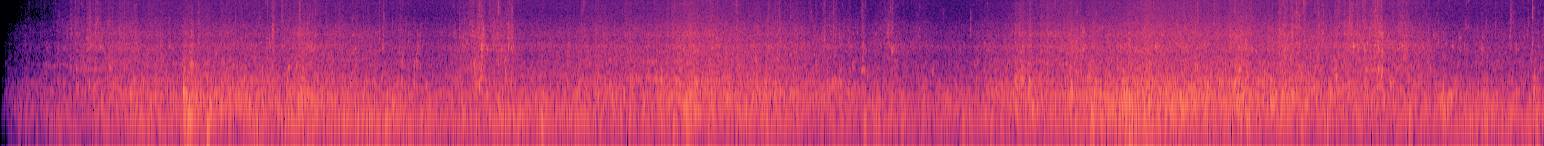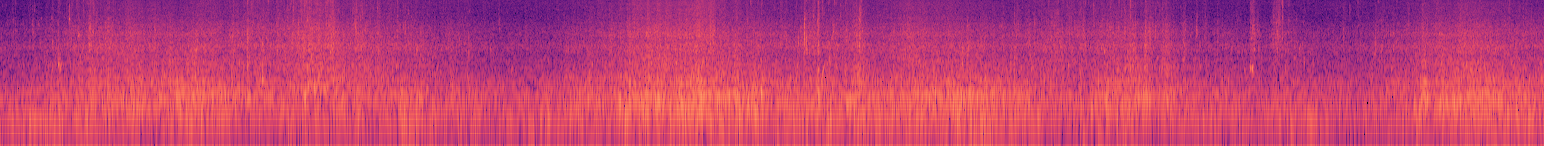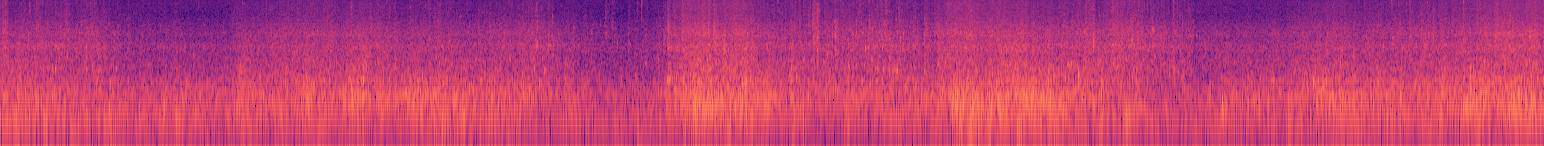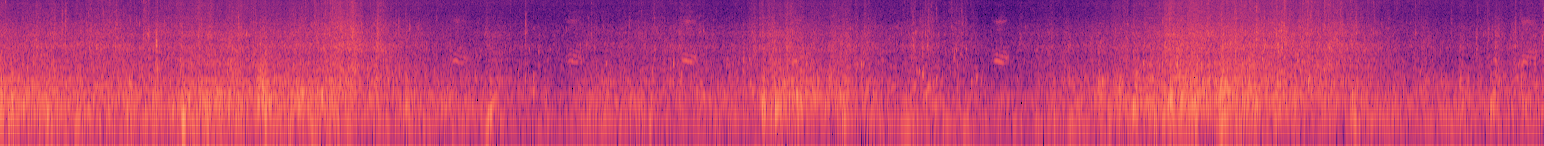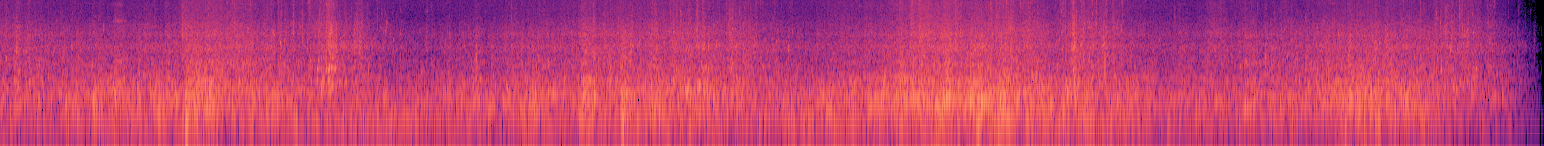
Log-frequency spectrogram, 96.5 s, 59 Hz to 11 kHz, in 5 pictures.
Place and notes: {"title": "Longboat Pass Inlet Jetty, Bradenton Beach, Florida, USA - Longboat Pass Inlet Jetty", "date": "2021-03-23 12:36:00", "description": "Recording of surf traveling within the 60-year-old rock and timber jetty at south end of Anna Maria Island.", "latitude": "27.44", "longitude": "-82.69", "timezone": "America/New_York"}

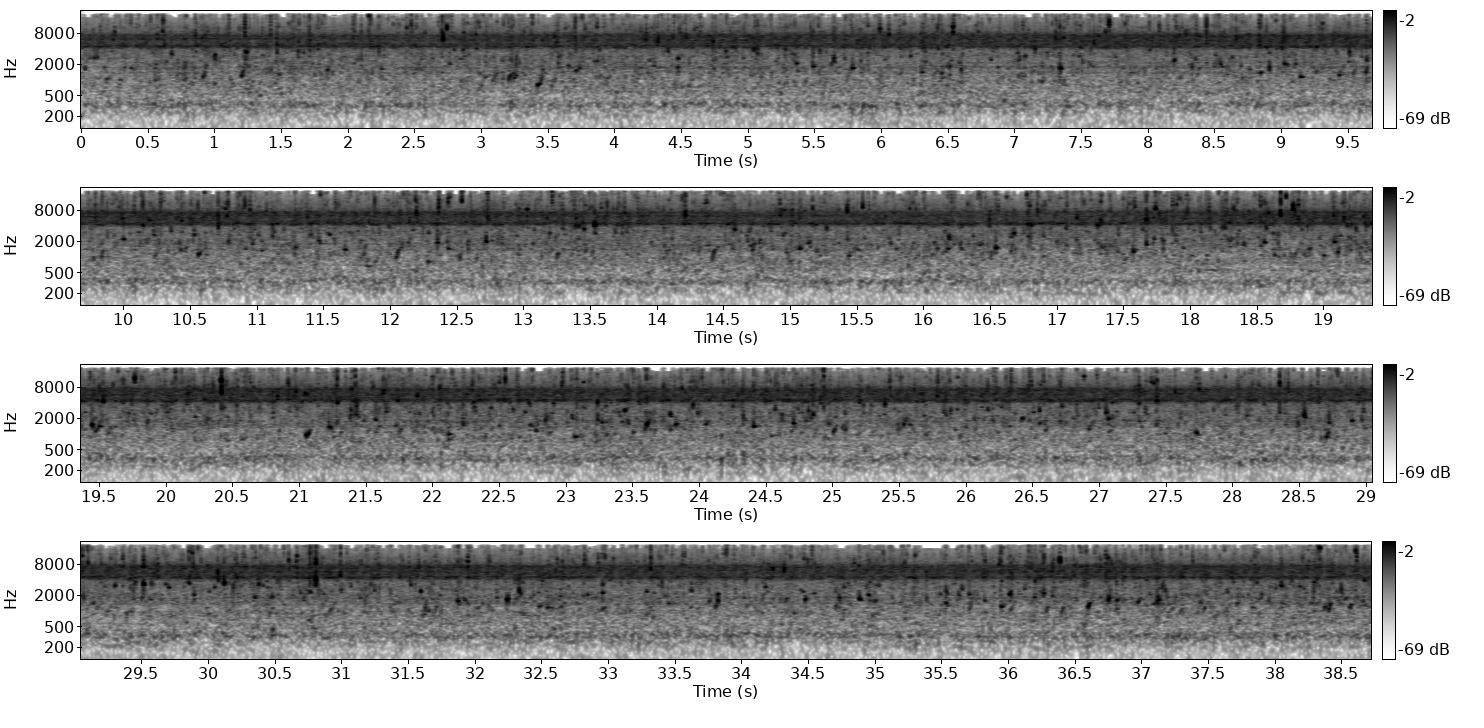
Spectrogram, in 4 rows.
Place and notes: {"title": "Unnamed Road, Peypin-dAigues, France - La source du Mirail", "date": "2020-07-19 17:25:00", "description": "Le doux clapotis de l'eau de la source du Mirail à l'ombre des arbres", "latitude": "43.79", "longitude": "5.54", "altitude": "464", "timezone": "Europe/Paris"}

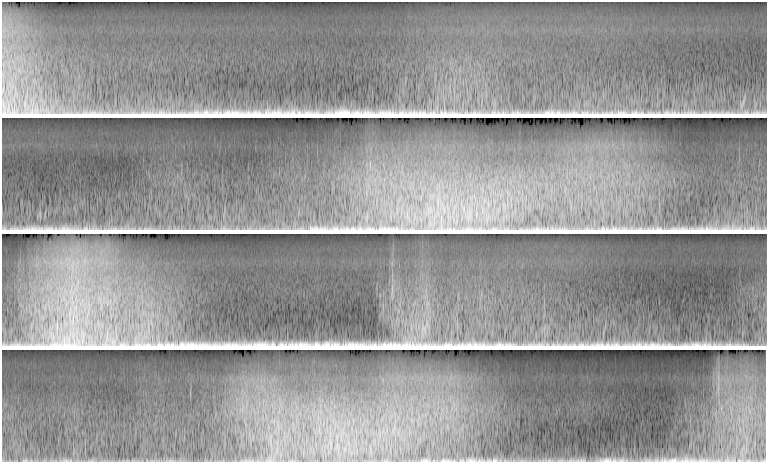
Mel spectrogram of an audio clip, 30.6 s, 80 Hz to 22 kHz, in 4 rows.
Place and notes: {"title": "內鼻灣海濱公園, Beigan Township - In the beach", "date": "2014-10-13 11:33:00", "description": "Sound of the waves, Very hot weather, In the beach\nZoom H6 XY", "latitude": "26.22", "longitude": "120.00", "altitude": "101", "timezone": "Asia/Taipei"}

